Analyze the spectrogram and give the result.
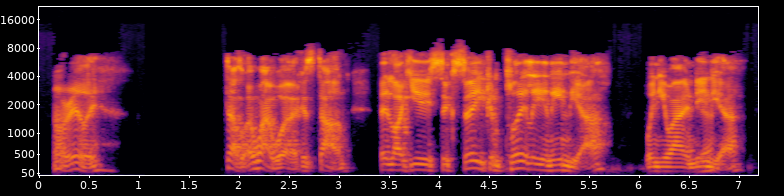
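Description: Lively intonation carries speech at a fairly quick pace, broken by long, frequent pauses. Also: man, medium pitch for a man. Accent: Australian. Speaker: podcast host and comedian. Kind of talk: casual chat. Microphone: poor sound, mic covered with tape.

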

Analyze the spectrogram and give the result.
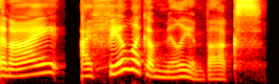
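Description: Against a silent background on a very clean recording, a woman talks with an American accent. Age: 30s. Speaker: teacher and podcast co-host. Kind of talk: casual chat.

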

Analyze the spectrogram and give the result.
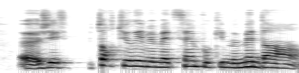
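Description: Speaking at a fairly slow pace, a woman with a medium pitch shows ordinary pitch variation. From Martinique. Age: 60s. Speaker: cancer patient, patient advocate. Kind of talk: testimony. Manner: halting, frequent repetitions.

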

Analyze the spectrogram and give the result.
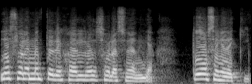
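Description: This woman speaks at a very fast pace in a fairly high voice. Her pitch varies in an ordinary way. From Guadalajara, Jalisco, Mexico. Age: 50s. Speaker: biology teacher. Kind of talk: interview.

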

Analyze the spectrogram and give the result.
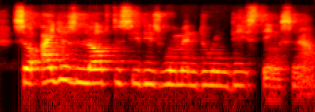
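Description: A woman with a Spanish accent speaks at a moderate pace and a fairly high pitch. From Mexico, near Toluca. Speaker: university soccer coach. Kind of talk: interview. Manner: halting.

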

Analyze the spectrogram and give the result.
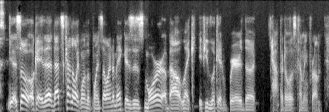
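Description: Using vocal fry, a man races along at a very fast pace with very wide pitch swings. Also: medium pitch for a man. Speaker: crypto startup co-founder and CTO. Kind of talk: casual chat.

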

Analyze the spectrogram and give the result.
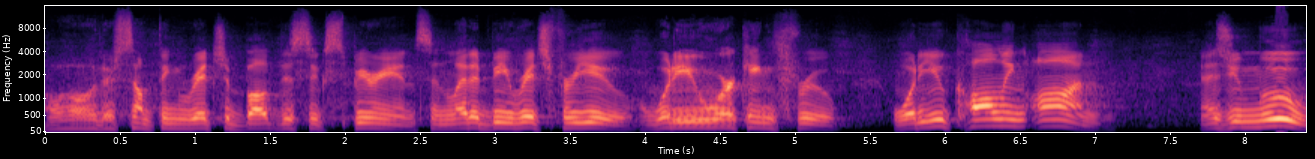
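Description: Fairly high in pitch with lively intonation, this man has a plain, everyday voice. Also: moderate pace. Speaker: yoga teacher leading breathwork. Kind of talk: guided breathwork session, live class instruction. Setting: live in-person yoga studio session with participants. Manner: urgent, commanding, coaching with rhythmic repeated cues; intense, provocative, pushing the group to work up into a frenzy.

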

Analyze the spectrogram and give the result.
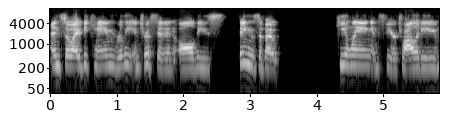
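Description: With a Canadian accent, a woman speaks at a moderate pace and fairly high pitch. She has a plain, everyday voice with fairly even intonation. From Ontario, Canada (Welland). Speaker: astrologer and yoga teacher. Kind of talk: casual interview chat.

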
